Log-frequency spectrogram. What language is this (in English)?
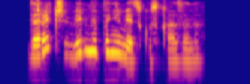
Belarusian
